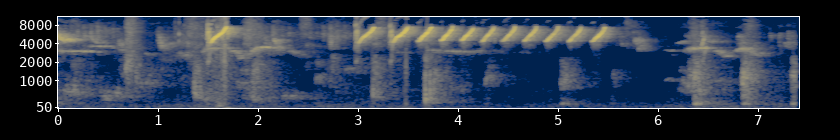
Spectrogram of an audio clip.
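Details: Singing 'kolibri ninja' sunbird on a clear training recording for magpie-robins and shamas: scattered high chips, then a rapid even trill of about a dozen upward-sweeping whistled notes, then quieter twitters.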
